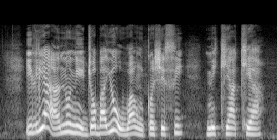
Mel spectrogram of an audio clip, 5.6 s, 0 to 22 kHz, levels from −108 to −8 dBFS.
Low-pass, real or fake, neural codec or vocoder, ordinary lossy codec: none; real; none; none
